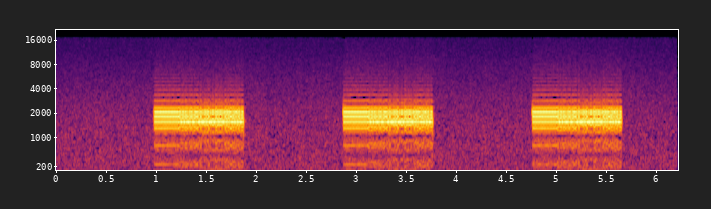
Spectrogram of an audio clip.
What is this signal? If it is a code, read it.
Emergency Alert System (SAME) tones (header bursts), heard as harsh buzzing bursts, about 520.83 baud.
